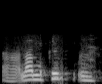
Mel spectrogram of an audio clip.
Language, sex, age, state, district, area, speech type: Malayalam, female, 30-45, Kerala, Malappuram, rural, conversation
